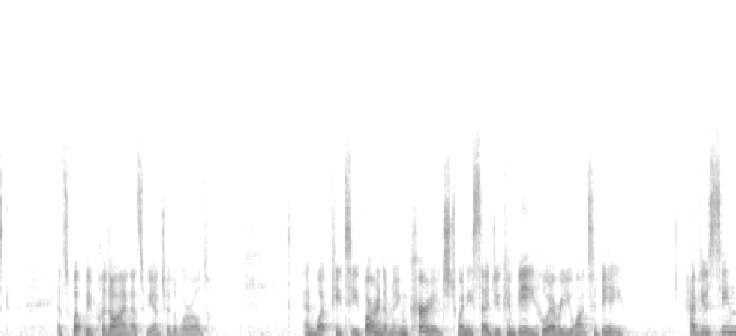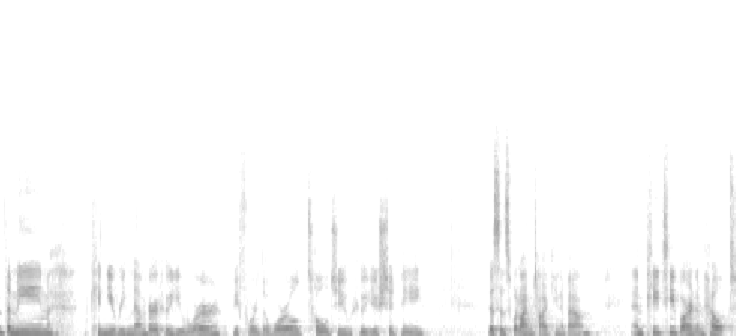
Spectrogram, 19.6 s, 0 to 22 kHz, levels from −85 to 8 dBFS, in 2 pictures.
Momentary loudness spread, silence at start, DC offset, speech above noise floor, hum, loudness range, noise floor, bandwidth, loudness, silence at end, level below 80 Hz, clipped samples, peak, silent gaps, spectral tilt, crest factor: 11 LU; 0 s; under 0.1%; 30 dB; none; 6 LU; -78 dBFS; 14 kHz; -48 LUFS; 0 s; -90 dBFS; under 0.1%; -30 dBFS; none; -3.5 dB/octave; 20 dB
